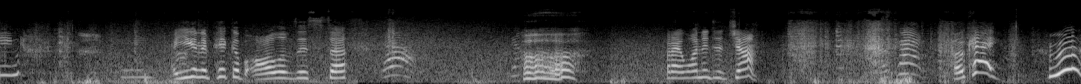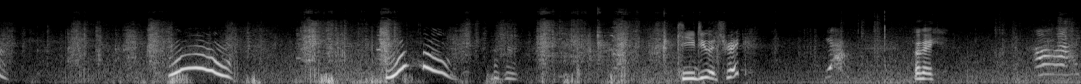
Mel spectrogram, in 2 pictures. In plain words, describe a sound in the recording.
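Bare feet thump softly on a trampoline.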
